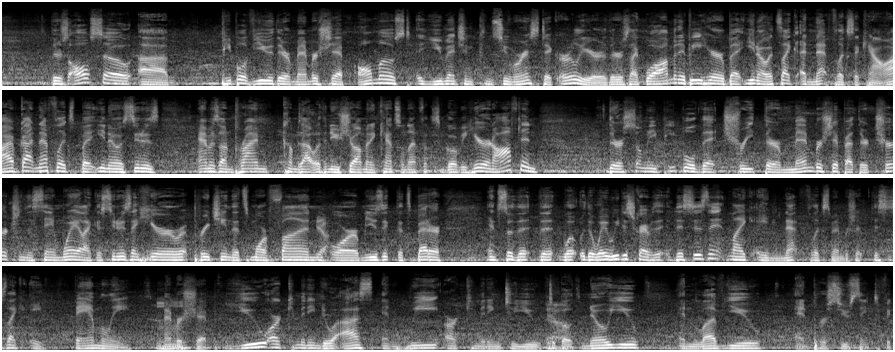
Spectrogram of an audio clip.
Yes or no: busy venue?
yes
